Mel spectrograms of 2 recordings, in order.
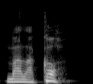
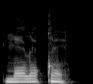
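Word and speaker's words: Moloko (молоко): Aber die Aussprache auf Russisch ist Malako. Also das O wird so reduziert zu einem Ä, Malako. Und im Ukrainischen bleibt das aber nicht reduziert, Moloko.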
